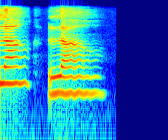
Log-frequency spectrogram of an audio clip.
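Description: A high voice singing 'la' on two final notes: a short higher note, then a lower one held with a slight wobble that stops after about a second and a half.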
